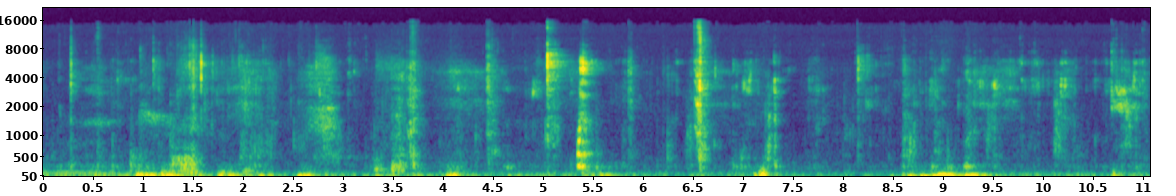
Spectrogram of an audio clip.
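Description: Close-miked chewing of a big stacked burger: wet mouth smacks and soft crunches at an irregular pace, with a few louder smacks.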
